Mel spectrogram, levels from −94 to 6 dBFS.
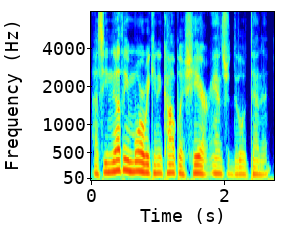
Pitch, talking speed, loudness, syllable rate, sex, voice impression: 140 Hz, 240 wpm, -16 LUFS, 7.2 syllables/s, male, masculine, very adult-like, slightly muffled, slightly refreshing, sincere, slightly elegant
